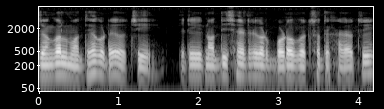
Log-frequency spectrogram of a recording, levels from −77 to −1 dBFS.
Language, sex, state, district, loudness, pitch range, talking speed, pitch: Odia, male, Odisha, Malkangiri, -20 LUFS, 100-115 Hz, 170 wpm, 105 Hz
